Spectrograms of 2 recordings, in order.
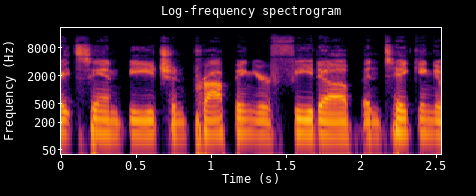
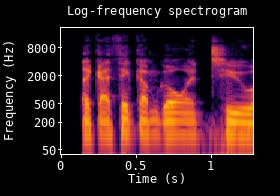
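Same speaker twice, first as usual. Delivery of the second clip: plain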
